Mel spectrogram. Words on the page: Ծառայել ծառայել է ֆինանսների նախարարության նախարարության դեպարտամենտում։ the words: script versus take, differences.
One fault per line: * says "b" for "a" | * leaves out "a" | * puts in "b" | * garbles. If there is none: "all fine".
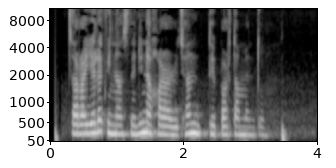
* leaves out "ծառայել"
* leaves out "նախարարության"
